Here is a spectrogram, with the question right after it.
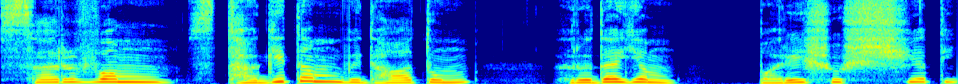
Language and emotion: Sanskrit, fearful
